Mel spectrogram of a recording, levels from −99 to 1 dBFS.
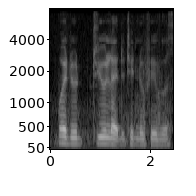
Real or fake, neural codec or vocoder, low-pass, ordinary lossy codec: real; none; 7.2 kHz; none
